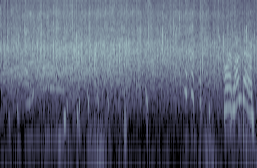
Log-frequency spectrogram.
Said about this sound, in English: Oh, I love that applause. That's so nice. Well, you know what? You know, it's really hard to contain them when they're in the studio.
